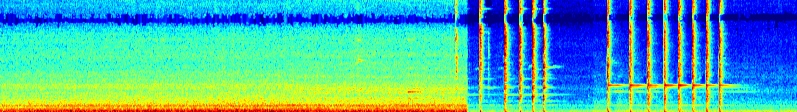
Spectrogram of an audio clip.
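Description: Steady seething, rushing noise of water boiling around a hot steel spade blade being quenched, cutting off suddenly about nine seconds in. Then sharp, ringing blows of a hand hammer on a steel punch driven into the blade on the anvil: a quick run of about five, a short pause, then about eight more.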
